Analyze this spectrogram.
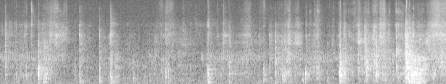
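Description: Handling noises: scattered light clicks and rubbing as small items are moved and handled on a desk, with a louder rustle near the end.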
